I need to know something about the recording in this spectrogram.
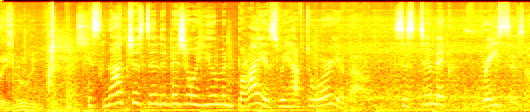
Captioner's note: podcast Voice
